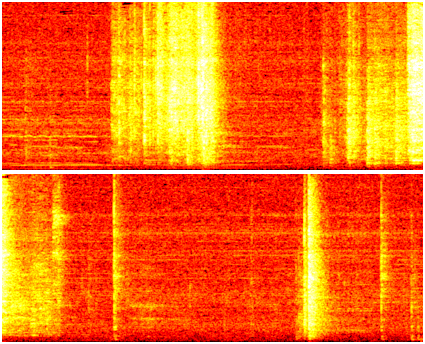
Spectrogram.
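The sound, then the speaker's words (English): A pan of liver goes into a preheated broiler, giving metallic clatters and scrapes in three separate clusters, the first two longer and rattling, the last a single sharp clank. “I've preheated my broiler, and I'm going to put the pan with the liver on and let it broil thoroughly on one side.”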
